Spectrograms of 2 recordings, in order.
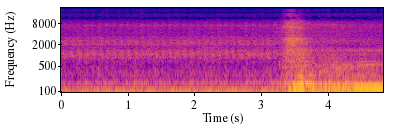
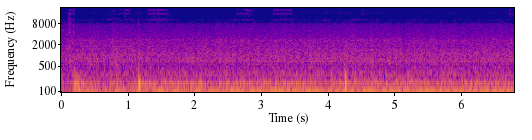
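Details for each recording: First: Ford 6.0 Powerstroke diesel with electrical issues, cold after sitting six hours: cranks and catches quickly, revs up, settles into deep steady rumble; starts much easier than earlier, normal cold start. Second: Ford 6.0 Powerstroke diesel hot start attempt after driving: a steady rapid starter chug that keeps cranking and never catches. Cause unknown; owner suspects an electrical issue and notes others will suspect a high pressure oil leak.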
